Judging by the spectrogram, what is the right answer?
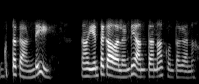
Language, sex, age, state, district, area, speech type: Telugu, female, 30-45, Andhra Pradesh, Kadapa, urban, conversation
